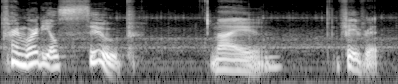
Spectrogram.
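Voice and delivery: slow, openly sarcastic drawl. A character reacts to an announcement about a free snack kitchen, sarcastic. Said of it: "I say sarcastically".

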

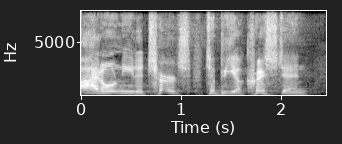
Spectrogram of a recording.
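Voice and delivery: mad, huffy, angry, defensive tone. Retelling what a man says when he gets mad: imitating an angry guy. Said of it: "he gets all mad and he's like".

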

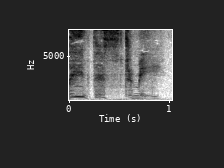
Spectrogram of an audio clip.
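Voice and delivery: hushed, half-whispered stage whisper. Rabbit, arriving at Kanga's house with the others, half-whispering. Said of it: "But Rabbit whispered".

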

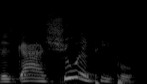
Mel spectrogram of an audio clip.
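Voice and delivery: put-on whispering. Retelling a woman's emergency call during a shooting, imitating her whisper. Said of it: "I gotta whisper".

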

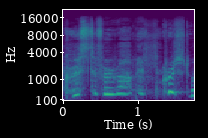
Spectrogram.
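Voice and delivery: breathy, sinister whisper like a menacing villain. Speaker repeating a name in a put-on voice, sounding like Voldemort. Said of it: "That sounded like Voldemort".

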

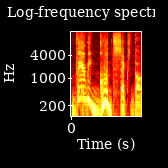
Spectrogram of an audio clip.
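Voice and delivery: loud, high, heavily laid-on, put-on Russian accent. Playing a sex store owner pitching a deal to a customer, in a Russian accent. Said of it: "Russian accent".

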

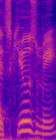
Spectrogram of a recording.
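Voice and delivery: put-on attitude. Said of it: "but with a, with, like, an attitude".

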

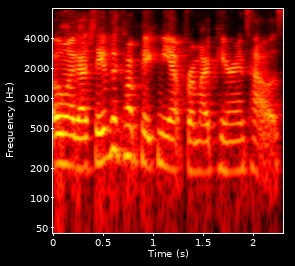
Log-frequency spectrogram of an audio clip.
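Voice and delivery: ordinary delivery

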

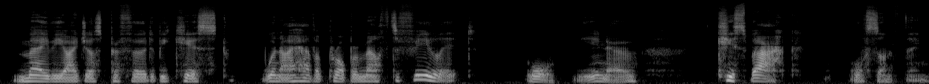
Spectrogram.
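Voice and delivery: hushed, low, reluctant but even and steady. Narrator reads Crowley's reluctant reply to Aziraphale, quiet but steady. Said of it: "(opening words) Kiss, a Good Omens fanfiction, written by Idonit, read aloud by [name]. If you enjoy this podfic, you can check out the original story on Archive of Our Own. If you would like to".

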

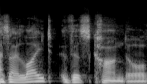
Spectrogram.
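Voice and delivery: failed, not-quite Australian accent attempt. Retelling a man's words, trying an australian accent that misses. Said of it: "and it's totally not Australian".

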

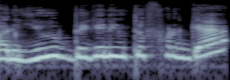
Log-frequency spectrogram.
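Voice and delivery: play-acted, dead-serious, utmost earnest tone. Retelling a mother's question to her child, imitating her utmost seriousness. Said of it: "with the utmost seriousness and she says".

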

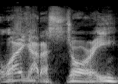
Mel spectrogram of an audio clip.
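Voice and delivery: raspy, rough, creaky New Jersey smoker's voice. Retelling what a woman said when approached, in a rough new jersey smoker's voice. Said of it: "real rough New Jersey smoker's voice".

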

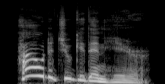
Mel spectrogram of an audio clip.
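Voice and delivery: high, lightly amused, wondering tone. Narrator reading a woman's question to the man, smiling while speaking. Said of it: "She asked him, smiling".

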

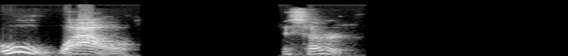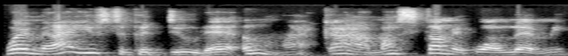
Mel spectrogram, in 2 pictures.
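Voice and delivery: self-critical, judgmental tone. Speaker guiding breathwork voices the judgment heard during body movement: acting out judgmental inner voice. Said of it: "then you hear the judgment".

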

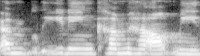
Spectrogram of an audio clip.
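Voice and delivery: put-on, distressed, girlish voice. Speaker retells a man's strange phone call, imitating a distressed girl's voice. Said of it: "trying to sound like a girl and all distressed".

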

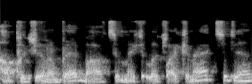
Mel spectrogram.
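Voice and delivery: imitated whisper. The speaker retells what she whispered when he teased her, imitating her whisper. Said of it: "She just whispered to me".

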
